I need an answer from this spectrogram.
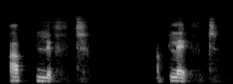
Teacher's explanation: the stress is going to be retained on lift itself. So uplift right it's going to be on the second syllable itself.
